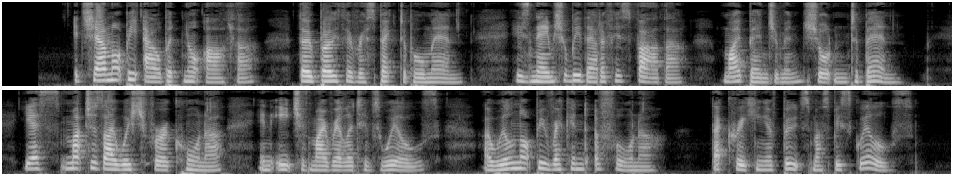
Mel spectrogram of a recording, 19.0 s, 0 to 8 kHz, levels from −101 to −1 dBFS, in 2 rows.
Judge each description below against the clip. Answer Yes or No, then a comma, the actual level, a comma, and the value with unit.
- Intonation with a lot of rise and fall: No, average, 3.3 semitones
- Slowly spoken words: No, average, 165 wpm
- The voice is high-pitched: No, medium, 165 Hz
